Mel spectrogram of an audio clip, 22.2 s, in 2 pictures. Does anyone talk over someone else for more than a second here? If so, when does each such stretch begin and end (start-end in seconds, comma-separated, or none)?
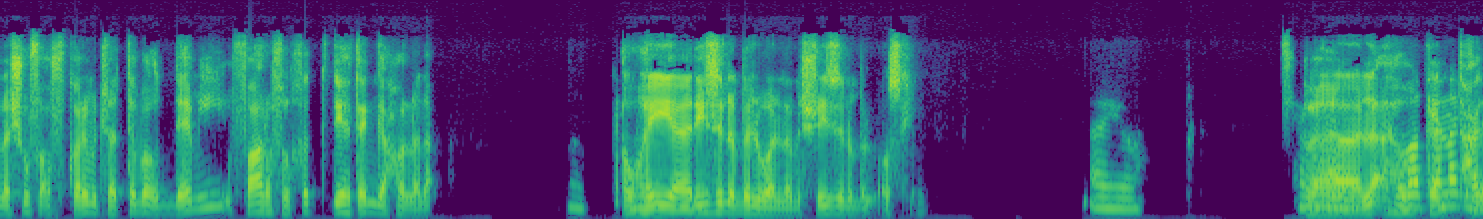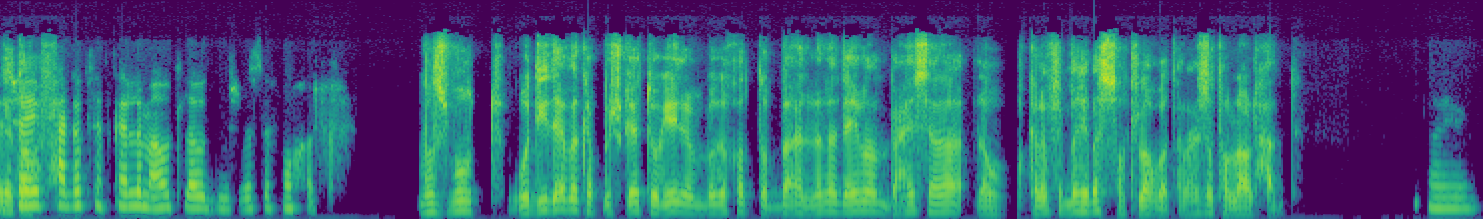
9.8-11.6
